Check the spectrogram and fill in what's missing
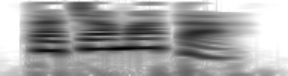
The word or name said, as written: kacamata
